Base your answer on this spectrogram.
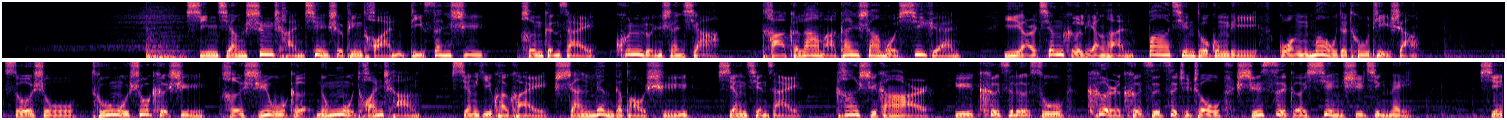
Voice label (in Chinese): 男 专题 年轻干练; 建设兵团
